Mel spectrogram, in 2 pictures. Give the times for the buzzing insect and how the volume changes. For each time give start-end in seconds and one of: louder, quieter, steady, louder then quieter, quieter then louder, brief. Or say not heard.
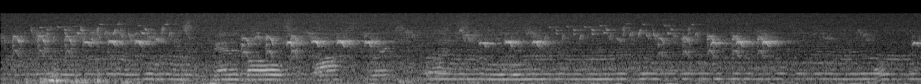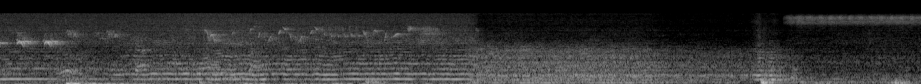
0.0-18.3 quieter.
